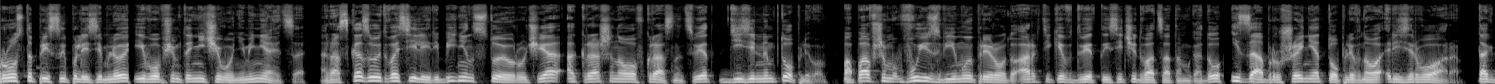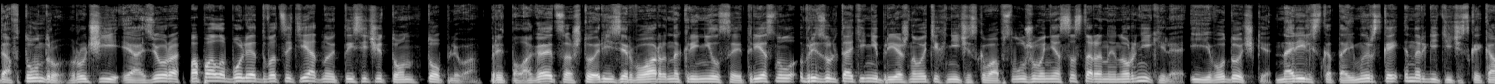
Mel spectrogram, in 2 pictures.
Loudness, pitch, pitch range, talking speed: -15 LUFS, 125 Hz, 110-140 Hz, 130 wpm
